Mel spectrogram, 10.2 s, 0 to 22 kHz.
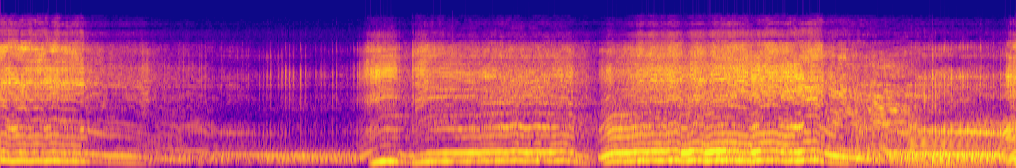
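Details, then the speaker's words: Customer's Baja 5B RC car, small two-stroke engine, test run on open field after reassembly with new pull start: screams through rev sweeps, raspy and rough at top end; owner first blamed general wear or worn barrel; worn crank bearing. "But yeah, the engine's got a bit of a raspiness at the top end, but I think that's just because of general wear and tear. It's like the barrel is worn, but it's got plenty power."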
